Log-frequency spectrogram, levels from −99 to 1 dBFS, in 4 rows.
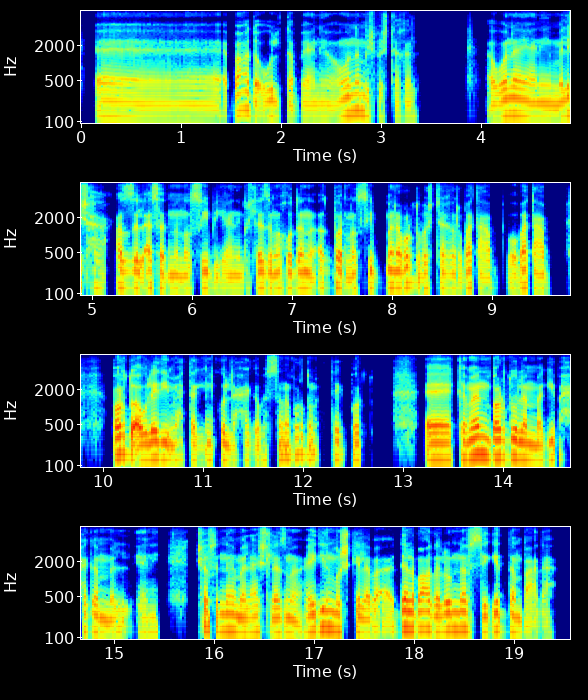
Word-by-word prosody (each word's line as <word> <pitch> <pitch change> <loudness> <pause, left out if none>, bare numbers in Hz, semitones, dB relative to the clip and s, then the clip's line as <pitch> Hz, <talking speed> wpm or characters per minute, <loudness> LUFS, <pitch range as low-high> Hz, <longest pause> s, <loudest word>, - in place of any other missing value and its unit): آآ 100 -4 -6
باقعد 160 +2 -1
أقول 110 -1 -3
طَب - - -8
يعني 100 0 -7
هو 105 +6 -3
أنا 150 +3 -1
مش 125 -7 -6
باشتغل، 105 0 -11 0.7
أو 100 +4 0
أنا 125 0 +2
يعني 105 -2 -2
ما 100 +1 -3
ليش 130 - 0
حظ 120 +1 -3
الأسد 120 -3 +1
من 105 -1 -4
نصيبي 105 +1 -4
يعني 105 0 -4
مش 100 - -10
لازم 115 -1 0
آخد 115 0 -2
أنا 115 0 -1
أكبر 125 - 0
نصيب، 115 +3 -4
ما - - +2
أنا 125 - +4
برضه 145 +4 0
باشتغل 110 -1 -5
وباتعب 95 -6 -2
وباتعب، 130 -6 0 0.5
برضه 155 +2 +8
أولادي 125 +2 +6
محتاجين 115 0 -5
كلّ 115 -3 -2
حاجة 120 0 -6
بس 105 +1 -9
أنا 70 - +1
برضه - - -4
محتاج - - -7
برضه، - - -2 0.6
آآ 125 0 +7
كمان 145 +5 +5
برضه 140 0 +6
لمّا 120 -4 +3
أجيب 130 +4 -5
حاجة 125 -1 -3
من 105 -4 -2
ال 100 - -6
يعني، 110 0 -9 0.3
شُفت - - 0
إن 130 0 -1
هي 130 - +2
ما 110 -2 +2
لهاش 110 +1 -3
لازمة، 110 -2 -1
هي 120 +2 +2
دي 145 +4 +2
المشكلة 125 -6 +1
بقى، - - -1
ده - - -24
اللي 140 - +6
باقعد 140 -2 +3
الوم 130 +3 +3
نفْسي 135 -4 +1
جدًا 125 -1 -1
بعدها، - - -6
115 Hz, 205 wpm, -26 LUFS, 105-130 Hz, 0.7 s, برضه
